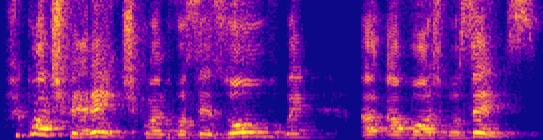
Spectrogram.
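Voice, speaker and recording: A man's voice: high-pitched, measured pace, dark tone, echoey room. A male science teacher, giving an online class and explaining step by step while often checking in with his students.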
